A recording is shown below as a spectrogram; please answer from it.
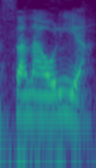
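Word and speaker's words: zanahoria: 거죠 그다음에 이거요 뭐요 나오리 사나 아체 무음 오리아 사나 오리아 당근이예요 사나 오리아 혹은 사나 오리아 이렇게 쓰신다는 거죠 그다음에 스페인어에 이거 이거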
